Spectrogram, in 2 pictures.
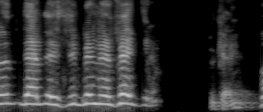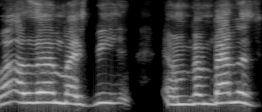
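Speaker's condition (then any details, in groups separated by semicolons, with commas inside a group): Multiple system atrophy; speech affected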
